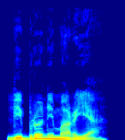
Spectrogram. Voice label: "ng", tagalog markers

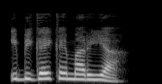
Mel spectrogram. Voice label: "sa", tagalog markers

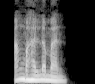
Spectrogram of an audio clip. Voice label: "ang mahal", Tagalog; basic tagalog for travel

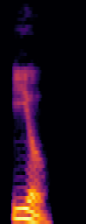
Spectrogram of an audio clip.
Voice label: "iyo", tagalog pronouns

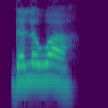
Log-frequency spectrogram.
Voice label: native, tagalog numbers

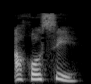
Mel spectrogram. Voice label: "ako si", tagalog; tagalog phrases

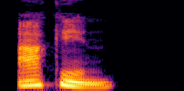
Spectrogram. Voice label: "akin", tagalog pronouns

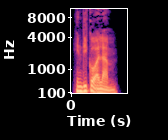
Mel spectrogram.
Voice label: "hindi ko alam", Tagalog; tagalog phrases

